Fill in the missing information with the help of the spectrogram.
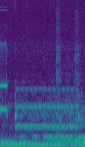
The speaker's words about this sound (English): Okay, so nobody actually answers. That's what sound my little daughter's cell phone makes.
